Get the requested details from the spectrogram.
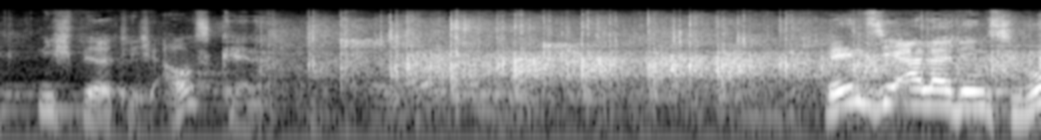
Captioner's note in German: Beifall AfD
